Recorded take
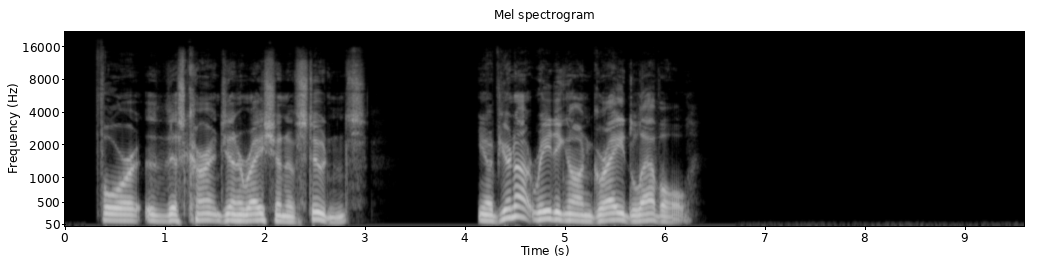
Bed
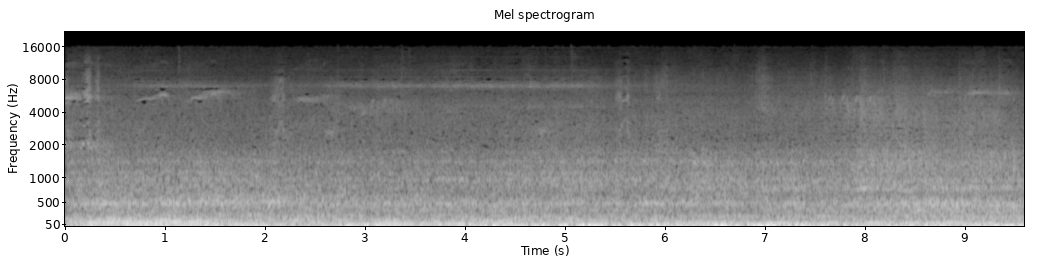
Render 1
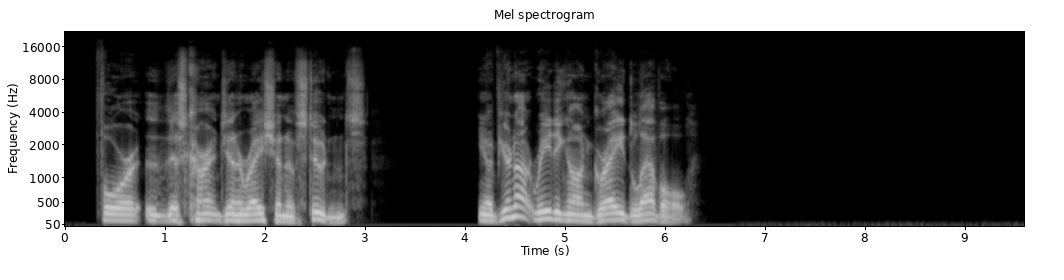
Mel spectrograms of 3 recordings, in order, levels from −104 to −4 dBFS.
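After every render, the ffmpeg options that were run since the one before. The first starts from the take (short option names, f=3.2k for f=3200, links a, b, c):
-filter_complex "[0:a]asettb=1/sr,asplit=3[a][b][c];[a]atrim=end=0.864[d];[b]atrim=start=0.86:end=1.39,asetpts=PTS-STARTPTS,afade=t=in:d=0.004:c=qsin,afade=t=out:st=0.526:d=0.004:c=qsin,asplit=2[e][f];[f]adelay=22,volume=-5dB[g];[e][g]amix=inputs=2:normalize=0,atrim=end_sample=23373[h];[c]atrim=start=1.386[i];[d][h]acrossfade=d=0.004:c1=hsin:c2=qsin[j];[j][i]acrossfade=d=0.004:c1=qsin:c2=hsin"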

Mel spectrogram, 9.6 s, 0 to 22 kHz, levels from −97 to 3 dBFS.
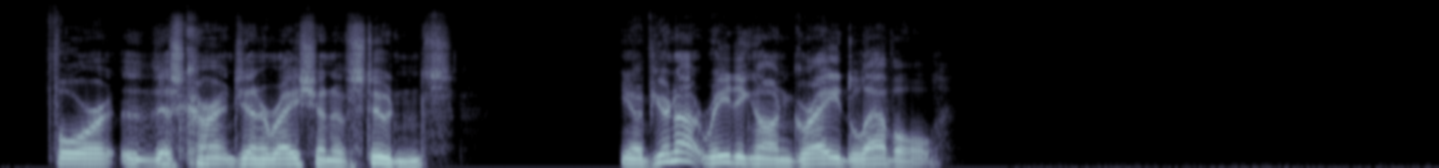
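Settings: -filter_complex "[0:a]asettb=1/sr,asplit=3[a][b][c];[a]atrim=end=2.324[d];[b]atrim=start=2.32:end=2.85,asetpts=PTS-STARTPTS,afade=t=in:d=0.004:c=qsin,afade=t=out:st=0.526:d=0.004:c=qsin,lowshelf=f=200:g=7[e];[c]atrim=start=2.846[f];[d][e]acrossfade=d=0.004:c1=hsin:c2=qsin[g];[g][f]acrossfade=d=0.004:c1=qsin:c2=hsin"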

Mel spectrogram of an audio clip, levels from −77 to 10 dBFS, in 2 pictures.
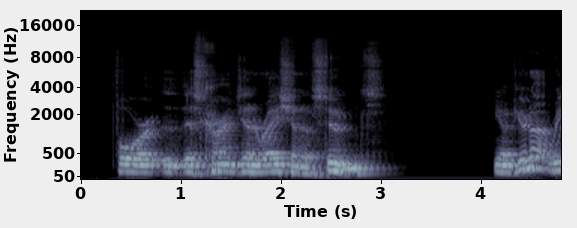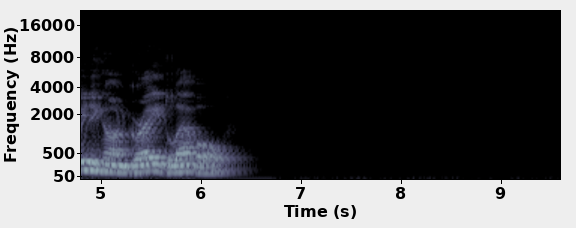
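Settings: -filter_complex "[0:a]asplit=2[a][b];[b]adelay=49,volume=-5dB[c];[a][c]amix=inputs=2:normalize=0,asplit=2[d][e];[e]adelay=61,lowpass=f=870:p=1,volume=-4.5dB,asplit=2[f][g];[g]adelay=61,lowpass=f=870:p=1,volume=0.53,asplit=2[h][i];[i]adelay=61,lowpass=f=870:p=1,volume=0.53,asplit=2[j][k];[k]adelay=61,lowpass=f=870:p=1,volume=0.53,asplit=2[l][m];[m]adelay=61,lowpass=f=870:p=1,volume=0.53,asplit=2[n][o];[o]adelay=61,lowpass=f=870:p=1,volume=0.53,asplit=2[p][q];[q]adelay=61,lowpass=f=870:p=1,volume=0.53[r];[d][f][h][j][l][n][p][r]amix=inputs=8:normalize=0"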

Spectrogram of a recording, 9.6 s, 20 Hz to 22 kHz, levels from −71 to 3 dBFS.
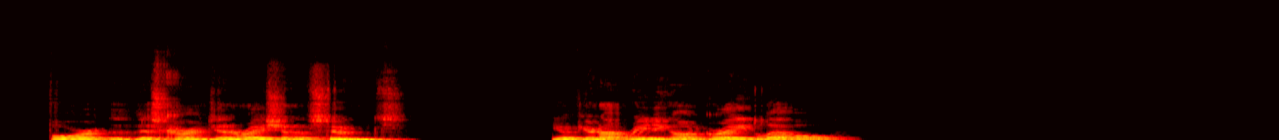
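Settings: -af "agate=range=-27dB:threshold=-51dB:ratio=16:detection=peak,bandreject=f=56.59:t=h:w=4,bandreject=f=113.18:t=h:w=4,bandreject=f=169.77:t=h:w=4,bandreject=f=226.36:t=h:w=4,bandreject=f=282.95:t=h:w=4"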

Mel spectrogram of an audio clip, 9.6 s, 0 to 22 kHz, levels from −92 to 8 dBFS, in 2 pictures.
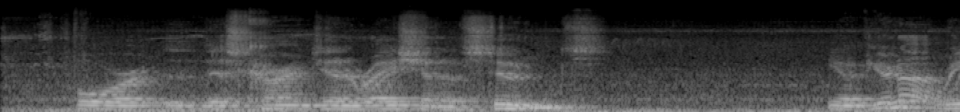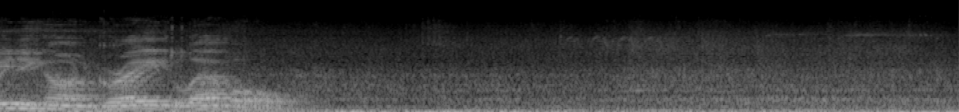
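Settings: -filter_complex "[1:a]volume=-15.5dB[a];[0:a][a]amix=inputs=2:normalize=0"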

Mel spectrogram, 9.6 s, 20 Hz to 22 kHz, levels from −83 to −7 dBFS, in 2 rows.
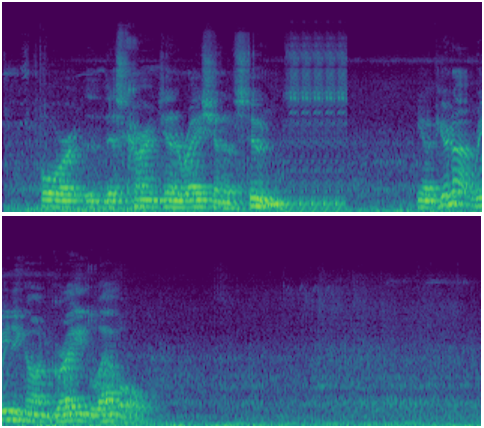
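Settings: -filter_complex "[0:a]asettb=1/sr,asplit=3[a][b][c];[a]atrim=end=5.224[d];[b]atrim=start=5.22:end=5.99,asetpts=PTS-STARTPTS,afade=t=in:d=0.004:c=qsin,afade=t=out:st=0.766:d=0.004:c=qsin,asplit=2[e][f];[f]adelay=23,volume=-3dB[g];[e][g]amix=inputs=2:normalize=0,atrim=end_sample=33957[h];[c]atrim=start=5.986[i];[d][h]acrossfade=d=0.004:c1=hsin:c2=qsin[j];[j][i]acrossfade=d=0.004:c1=qsin:c2=hsin,asplit=6[k][l][m][n][o][p];[k]atrim=end=2.962[q];[l]atrim=start=2.838:end=2.962[r];[m]atrim=start=2.838:end=2.962[s];[n]atrim=start=2.838:end=2.962[t];[o]atrim=start=2.838:end=2.962[u];[p]atrim=start=3.438[v];[q][r]acrossfade=d=0.004:c1=hsin:c2=hsin[w];[w][s]acrossfade=d=0.004:c1=hsin:c2=hsin[x];[x][t]acrossfade=d=0.004:c1=hsin:c2=hsin[y];[y][u]acrossfade=d=0.004:c1=hsin:c2=hsin[z];[z][v]acrossfade=d=0.004:c1=hsin:c2=hsin"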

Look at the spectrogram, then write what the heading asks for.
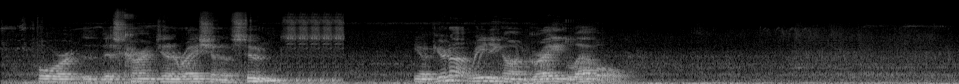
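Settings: -af "volume=3dB"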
